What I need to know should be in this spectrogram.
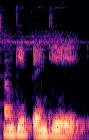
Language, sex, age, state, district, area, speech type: Sindhi, male, 60+, Rajasthan, Ajmer, rural, spontaneous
